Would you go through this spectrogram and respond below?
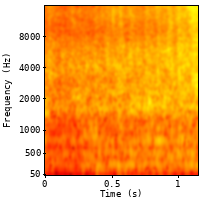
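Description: Spring water pouring steadily from a fountain at a tannery in Fez, a continuous close splashing rush with no pauses throughout.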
